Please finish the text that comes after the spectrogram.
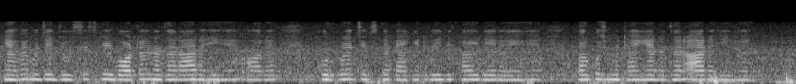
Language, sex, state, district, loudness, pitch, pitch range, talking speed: Hindi, female, Chandigarh, Chandigarh, -18 LUFS, 220 Hz, 215-225 Hz, 195 wpm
